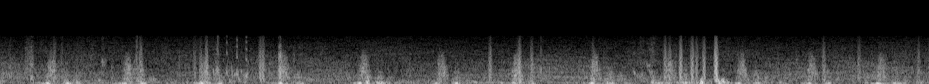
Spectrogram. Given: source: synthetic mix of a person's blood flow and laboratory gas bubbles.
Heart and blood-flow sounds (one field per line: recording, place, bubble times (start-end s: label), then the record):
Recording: Doppler ultrasound of blood flow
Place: subclavian vein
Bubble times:
0.84-1.07 s: bubbles
1.31-1.44 s: bubbles
2.10-2.52 s: bubbles
3.45-3.53 s: bubbles
5.38-5.46 s: bubbles
6.31-6.68 s: bubbles
From the record:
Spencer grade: 2 (many but less than half of the cardiac periods contain bubble signals, singularly or in groups)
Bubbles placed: anywhere in the cardiac cycle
